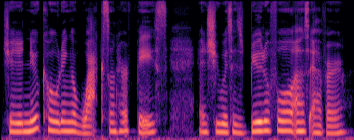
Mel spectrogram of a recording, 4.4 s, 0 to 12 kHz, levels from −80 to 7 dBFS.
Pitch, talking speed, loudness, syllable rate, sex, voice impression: 210 Hz, 230 wpm, -17 LUFS, 5.4 syllables/s, female, very feminine, slightly young, slightly adult-like, very thin, very tensed, slightly powerful, very bright, slightly soft, very clear, fluent, slightly raspy, very cute, slightly intellectual, very refreshing, sincere, slightly calm, very friendly, very reassuring, very unique, slightly elegant, wild, sweet, lively, slightly kind, slightly sharp, light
